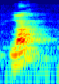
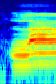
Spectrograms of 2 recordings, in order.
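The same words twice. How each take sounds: First: The vowel is cut short. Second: The vowel is held long. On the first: It means truly or indeed. "kalau dibaca cepat" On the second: It means there is none. "La-nya panjang kan?"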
